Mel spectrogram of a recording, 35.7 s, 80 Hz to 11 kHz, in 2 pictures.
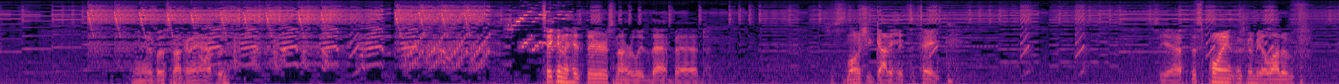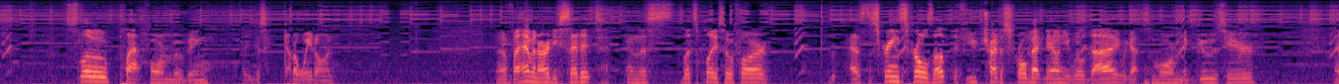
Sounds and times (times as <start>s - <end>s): Music: 0.0s - 35.7s
Speech: 1.8s - 3.2s, 7.2s - 9.5s, 11.1s - 12.6s, 15.4s - 17.5s, 18.8s - 22.4s, 24.5s - 28.1s, 29.2s - 34.6s.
